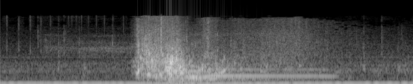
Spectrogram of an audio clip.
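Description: Water splashes as something plunges in.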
